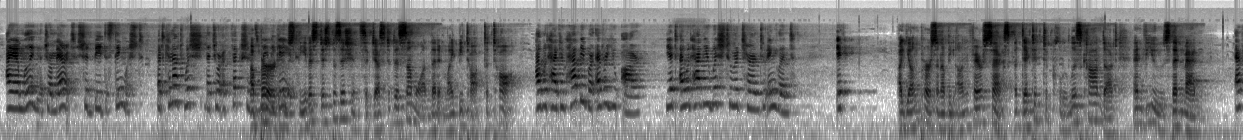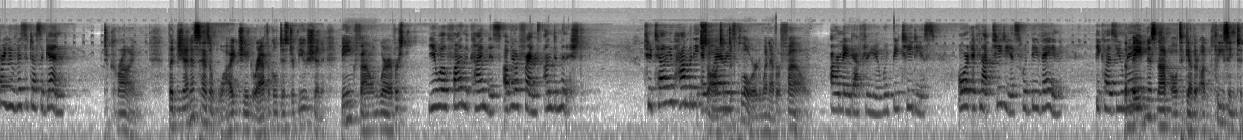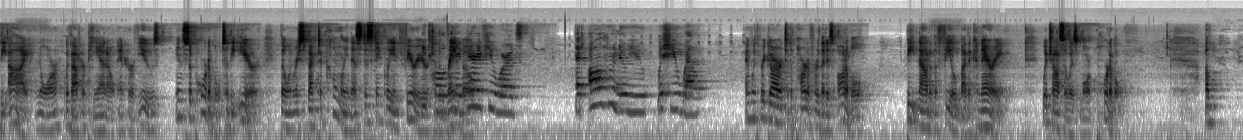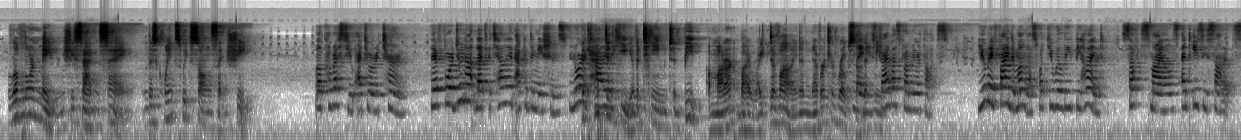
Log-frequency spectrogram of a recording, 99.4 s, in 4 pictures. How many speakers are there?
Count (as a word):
two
